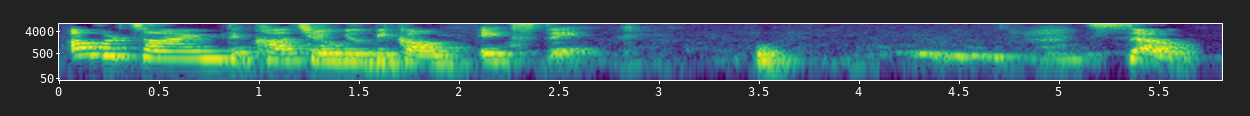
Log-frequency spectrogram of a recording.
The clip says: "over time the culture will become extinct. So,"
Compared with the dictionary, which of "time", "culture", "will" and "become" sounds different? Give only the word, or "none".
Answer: culture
